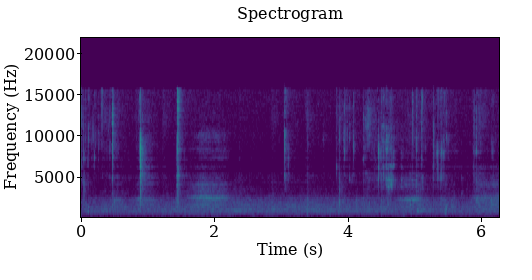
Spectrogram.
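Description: A person eating ripe, juicy Irwin mango: faint wet chewing with a few soft squishes and short clicks over a steady low hiss.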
